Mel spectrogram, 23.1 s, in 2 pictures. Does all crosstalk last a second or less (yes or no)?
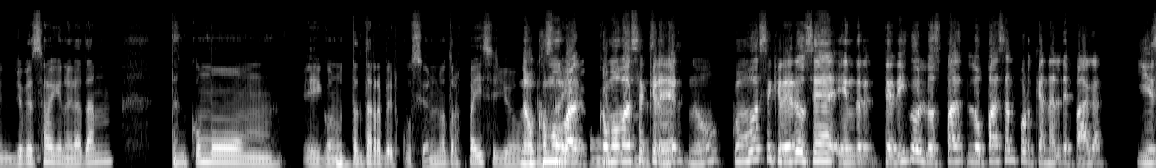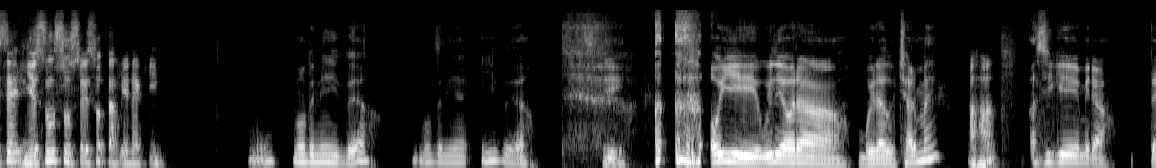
no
